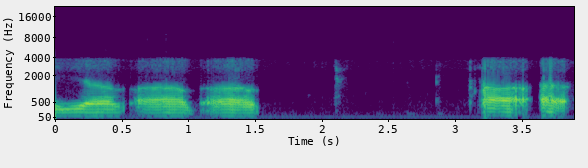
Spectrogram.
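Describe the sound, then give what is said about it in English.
A human voice imitates the killdeer, a shorebird of lakeshores, with three drawn-out harmonic calls, a pause, then two shorter calls. “killdeer, killdeer, killdeer. And you can hear them as they fly over as well.”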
